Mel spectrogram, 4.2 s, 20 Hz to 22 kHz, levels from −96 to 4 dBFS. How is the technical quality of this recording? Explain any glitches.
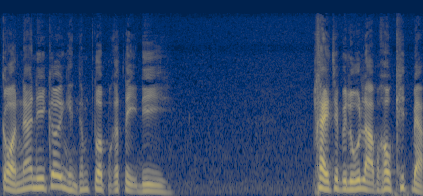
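No glitches are audible in the speech; the faint room noise, about 42 dB below it, belongs to the recording space rather than the system.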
